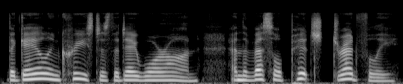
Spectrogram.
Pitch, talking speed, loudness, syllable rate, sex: 200 Hz, 195 wpm, -18 LUFS, 5.4 syllables/s, female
